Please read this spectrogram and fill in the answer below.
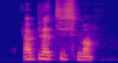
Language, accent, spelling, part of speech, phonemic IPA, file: French, Canada, aplatissement, noun, /a.pla.tis.mɑ̃/, LL-Q150 (fra)-aplatissement.wav
- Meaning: flattening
